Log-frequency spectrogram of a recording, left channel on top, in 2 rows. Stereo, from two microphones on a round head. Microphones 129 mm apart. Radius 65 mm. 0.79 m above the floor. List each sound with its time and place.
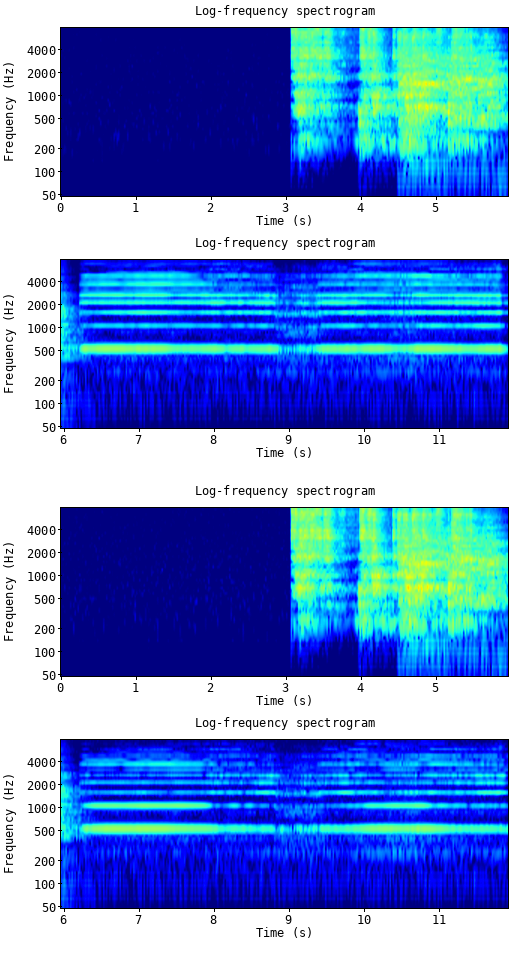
3.0 s writing: 25° right (ahead or behind), 0.6 m
4.5 s a squeak: 15° left (ahead or behind), 0.6 m
6.2 s a violin: 50° left (ahead or behind), 0.8 m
